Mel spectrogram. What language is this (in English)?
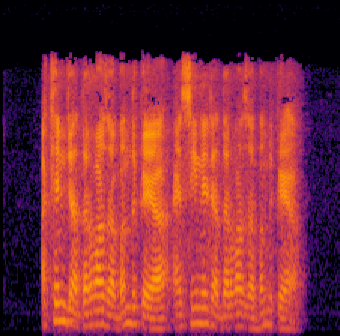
Sindhi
